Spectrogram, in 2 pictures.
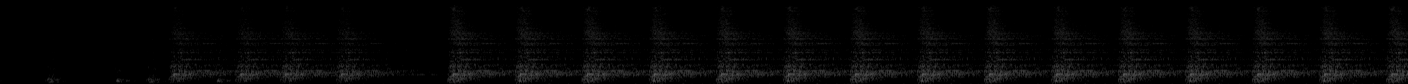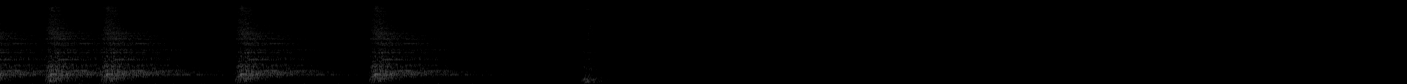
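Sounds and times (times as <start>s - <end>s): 
cymbals: 1.7s - 18.7s.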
